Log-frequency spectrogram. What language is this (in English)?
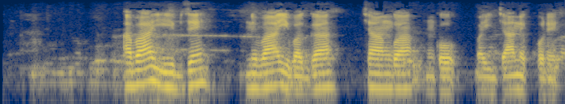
Kinyarwanda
